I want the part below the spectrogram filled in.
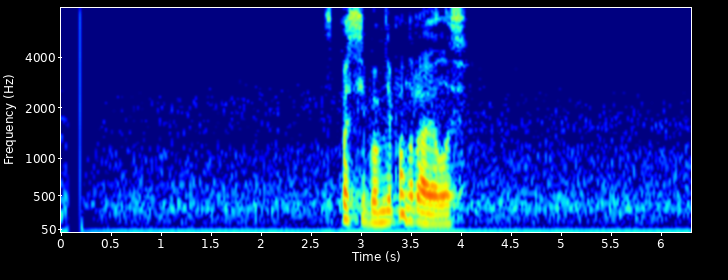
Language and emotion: Russian, positive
